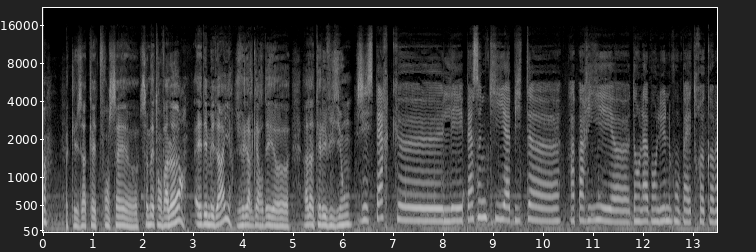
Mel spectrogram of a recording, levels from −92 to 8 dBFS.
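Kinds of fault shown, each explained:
No faults can be heard anywhere in this recording.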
